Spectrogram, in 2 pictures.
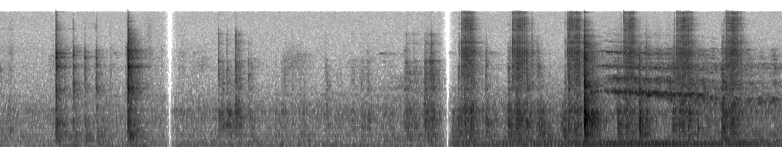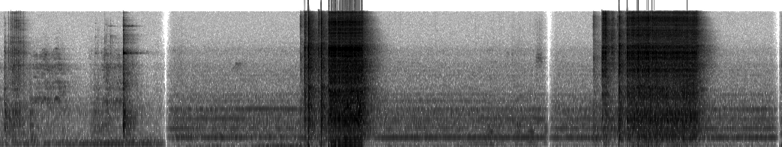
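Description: Metal clanks and taps as a steel drag-link tube is handled and fitted to the steering, with a brief ringing tone from the metal about eight seconds in. From about thirteen seconds a power tool hums steadily, and twice, for about a second each, it cuts loudly into the steel drag link.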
